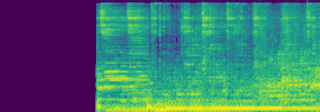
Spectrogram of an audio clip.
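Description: A live dangdut koplo band playing loudly through the stage PA, cutting in abruptly under a second in: a deep held bass, a keyboard melody and fast, steady high percussion.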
